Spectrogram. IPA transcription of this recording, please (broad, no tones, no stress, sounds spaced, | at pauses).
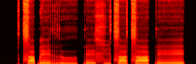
t͡s a ɓ eː r ɯː | ɾ eː x iː t͡s aː t͡s a | ɾ eː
